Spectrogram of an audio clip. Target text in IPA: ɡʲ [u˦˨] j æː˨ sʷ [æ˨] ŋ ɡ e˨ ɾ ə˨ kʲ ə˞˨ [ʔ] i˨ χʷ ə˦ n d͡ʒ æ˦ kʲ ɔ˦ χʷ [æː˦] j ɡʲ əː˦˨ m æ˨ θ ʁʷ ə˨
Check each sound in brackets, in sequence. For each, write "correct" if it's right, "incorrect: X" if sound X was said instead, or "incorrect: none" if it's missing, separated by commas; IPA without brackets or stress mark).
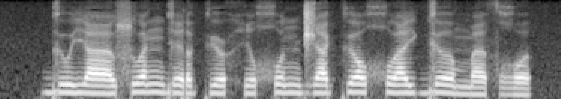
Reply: incorrect: u˨, incorrect: æ˦, incorrect: h, correct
